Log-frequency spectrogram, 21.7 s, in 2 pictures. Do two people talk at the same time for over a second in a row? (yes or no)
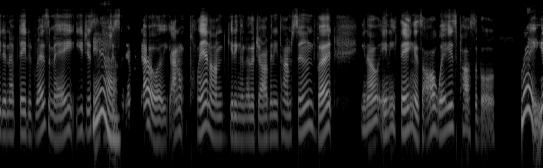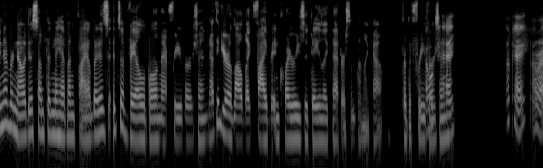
no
